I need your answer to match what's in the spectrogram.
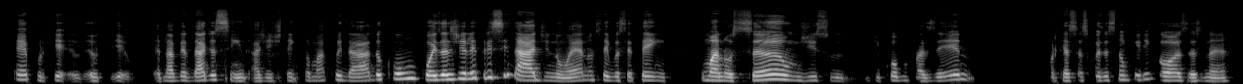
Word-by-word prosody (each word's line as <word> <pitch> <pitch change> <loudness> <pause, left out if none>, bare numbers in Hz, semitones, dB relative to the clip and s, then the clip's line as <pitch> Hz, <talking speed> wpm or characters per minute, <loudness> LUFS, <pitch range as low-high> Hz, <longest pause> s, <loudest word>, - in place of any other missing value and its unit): É 220 -1 +1
porque 390 - -7 0.2
eu 165 - -7
eu 375 +5 -10 0.2
eu - - -11
na 170 -1 -1
verdade, 185 +3 0
assim, 160 -7 -4
a 150 - -7
gente 155 0 -13
tem 170 - -11
que - - -25
tomar 180 0 -11
cuidado 190 +1 -1
com 265 +3 +3
coisas 220 -2 +7
de 265 - +1
eletricidade, 275 - +4
não 155 -3 -3
é. 170 +3 0
Não 205 +1 -12
sei 200 - -4
você 175 -1 -8
tem 185 -3 -4 0.3
uma 190 -2 +6
noção 195 +6 +4
disso 180 -3 -12 0.2
de 325 - -21
como 185 - -7
fazer, 180 +9 -3 0.8
porque 170 - -9
essas 165 +2 -7
coisas 185 -1 -7
são 215 +2 -7
perigosas, 185 - -3
né. 155 -1 -6
185 Hz, 175 wpm, -25 LUFS, 170-220 Hz, 0.8 s, coisas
